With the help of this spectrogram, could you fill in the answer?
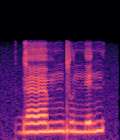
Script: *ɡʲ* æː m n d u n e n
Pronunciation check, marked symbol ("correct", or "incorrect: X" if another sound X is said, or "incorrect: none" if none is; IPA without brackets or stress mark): incorrect: ɡ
